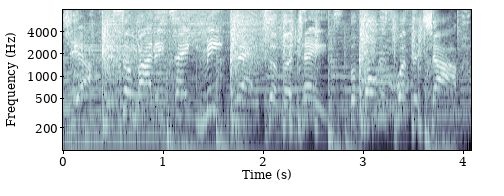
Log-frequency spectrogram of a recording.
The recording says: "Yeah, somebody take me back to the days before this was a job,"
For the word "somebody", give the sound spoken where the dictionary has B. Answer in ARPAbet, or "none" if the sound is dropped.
B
